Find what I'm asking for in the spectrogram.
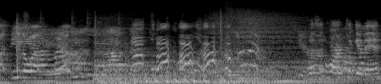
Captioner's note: laughter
